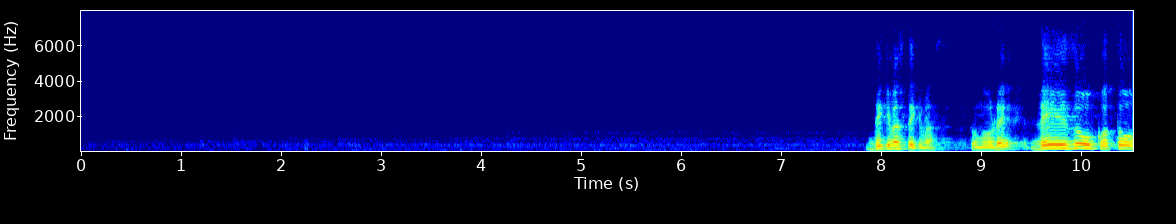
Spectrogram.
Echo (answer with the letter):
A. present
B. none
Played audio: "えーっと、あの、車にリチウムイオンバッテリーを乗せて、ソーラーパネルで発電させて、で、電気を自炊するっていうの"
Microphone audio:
B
